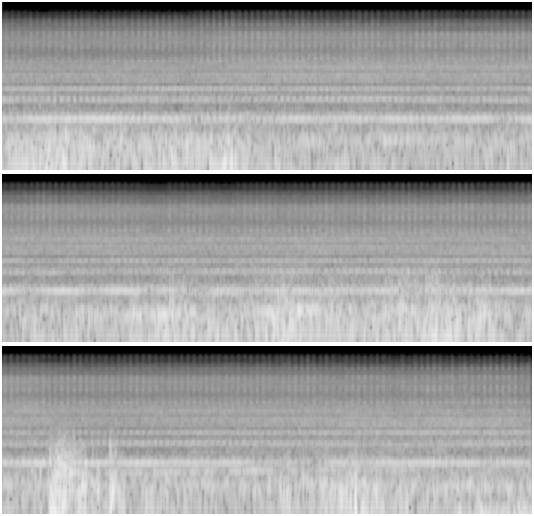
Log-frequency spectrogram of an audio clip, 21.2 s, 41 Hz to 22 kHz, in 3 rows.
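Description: Steady mechanical whir of a cable-hauled people mover's hauling cable running over its guideway sheave wheels, with several steady tones, over a low rumble of wind on the microphone. A brief louder swish about 15 seconds in.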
